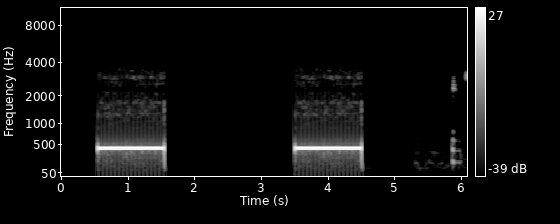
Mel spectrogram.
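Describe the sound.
Two long, steady beeps of a phone ringback tone while placing a call, each about a second, spaced a couple of seconds apart, loud, then the line picks up as a voice briefly starts.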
